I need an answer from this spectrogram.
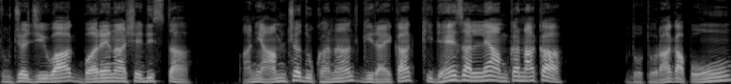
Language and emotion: Goan Konkani, fearful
